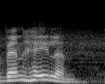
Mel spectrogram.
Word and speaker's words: Van Halen: Aqui é nos Estados Unidos é o normal é Van Halen. Van Halen, tá, A então... – pronúncia é americana, né?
